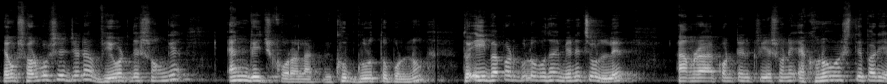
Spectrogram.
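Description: A man's voice: fairly high pitch, darkish tone. A young man from Bangladesh, a business and productivity coach, giving casual, conversational advice to camera and mixing in English words.

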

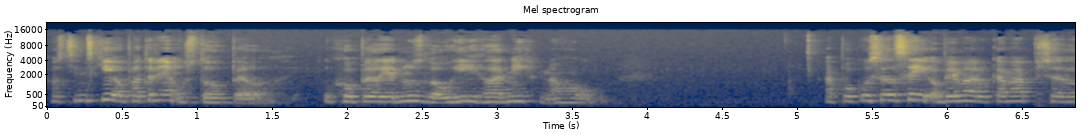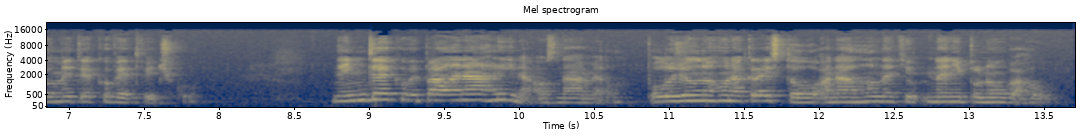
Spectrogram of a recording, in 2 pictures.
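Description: Brief: book vlogger reading a novel aloud, mid pitch, roomy echo. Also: female voice. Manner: steady narration with occasional slips.

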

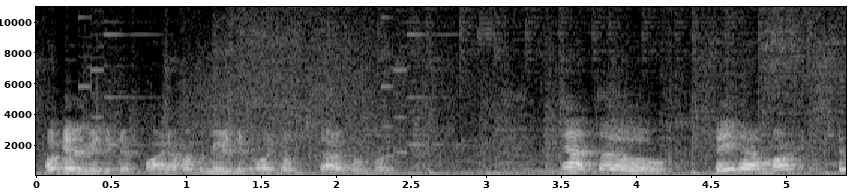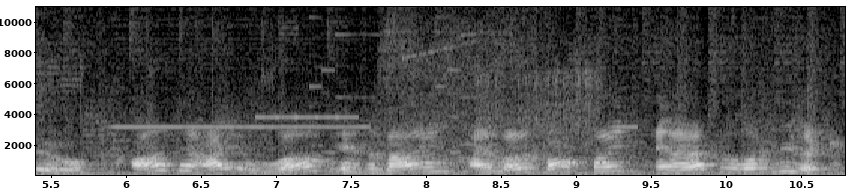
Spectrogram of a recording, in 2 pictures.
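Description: A young man commentating gameplay in casual chat, excitable and loud, laughing often. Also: sits high, a little fast. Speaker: let's play commentator. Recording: echoey room with faint game music. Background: faint game music.

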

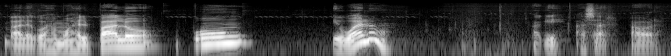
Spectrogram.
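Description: A man's voice: mid-range voice, sing-song, moderate pace. Chatty young man streaming a game. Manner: chatty, greets and thanks viewers. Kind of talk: live gameplay commentary.

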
